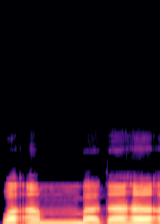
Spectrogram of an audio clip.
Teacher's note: نون ساکن کے بعد با ہے تو اقلاب کریں گے، آواز ناک میں چھپائیں گے، یعنی نون کو میم کے ساتھ تبدیل کرنا ہے ۔ وَأَنبَتَهَا الف مدہ ہے، ایک الف کے برابر کھینچنا ہے،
